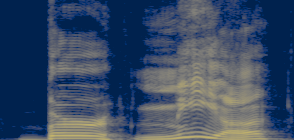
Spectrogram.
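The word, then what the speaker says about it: Ber-Niya: Then we have 20-year-old Bernia.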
